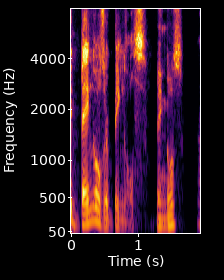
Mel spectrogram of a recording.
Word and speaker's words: Bengals: you say bengals are bengals bengals it's a it's a cross between an eye and an e i think but anyway there's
